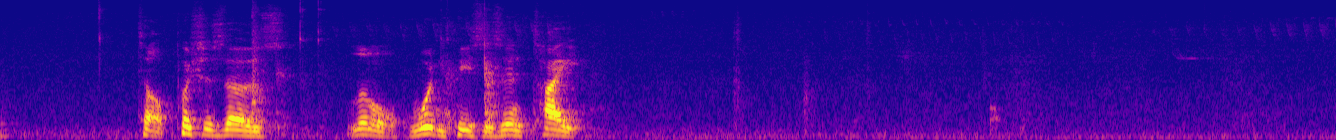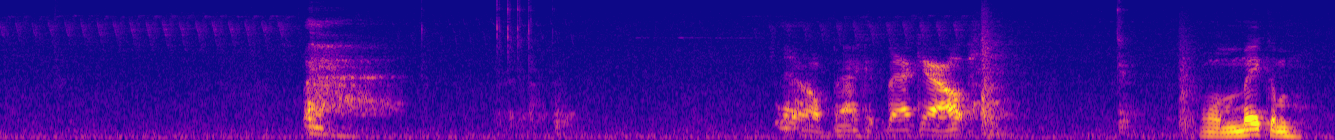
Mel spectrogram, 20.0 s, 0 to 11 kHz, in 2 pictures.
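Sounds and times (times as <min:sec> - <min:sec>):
light clicks: 0:01.9 - 0:02.6, 0:13.1 - 0:14.4.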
